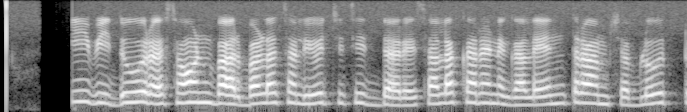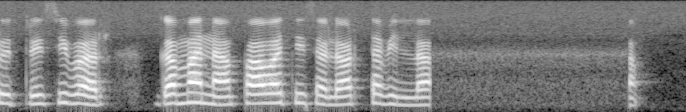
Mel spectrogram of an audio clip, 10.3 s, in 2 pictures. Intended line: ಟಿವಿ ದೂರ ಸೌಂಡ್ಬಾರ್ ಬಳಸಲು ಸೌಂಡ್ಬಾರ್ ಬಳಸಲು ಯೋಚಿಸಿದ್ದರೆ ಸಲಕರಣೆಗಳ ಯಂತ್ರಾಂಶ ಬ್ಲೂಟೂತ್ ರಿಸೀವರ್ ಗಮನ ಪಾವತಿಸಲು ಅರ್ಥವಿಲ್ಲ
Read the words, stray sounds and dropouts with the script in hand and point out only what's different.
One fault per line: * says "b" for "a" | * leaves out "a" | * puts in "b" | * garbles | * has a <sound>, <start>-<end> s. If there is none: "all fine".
* leaves out "ಸೌಂಡ್ಬಾರ್ ಬಳಸಲು"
